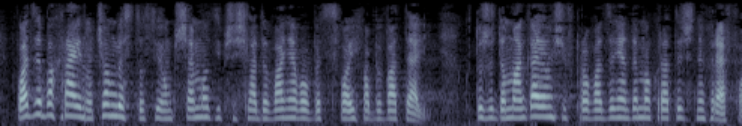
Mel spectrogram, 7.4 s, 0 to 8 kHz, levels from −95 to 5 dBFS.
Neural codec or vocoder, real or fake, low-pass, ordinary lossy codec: none; real; 7.2 kHz; none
